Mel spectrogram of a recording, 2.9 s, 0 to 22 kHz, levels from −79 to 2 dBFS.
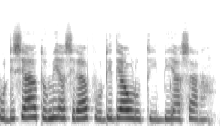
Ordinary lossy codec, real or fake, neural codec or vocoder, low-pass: Opus, 64 kbps; real; none; 10.8 kHz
